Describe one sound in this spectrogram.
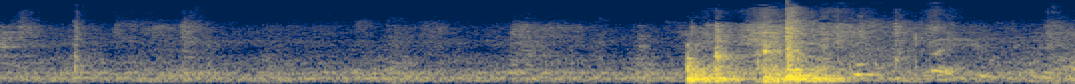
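A man slumps heavily off a chair onto the floor.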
